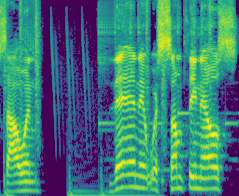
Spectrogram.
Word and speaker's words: Samhain: According to the video, it started in a day called Samhain. It's pronounced Samhain.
